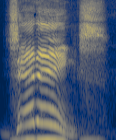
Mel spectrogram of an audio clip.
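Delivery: high, loud burst of the name; excited exclamation. Real, not acted. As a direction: call out the name with delight.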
